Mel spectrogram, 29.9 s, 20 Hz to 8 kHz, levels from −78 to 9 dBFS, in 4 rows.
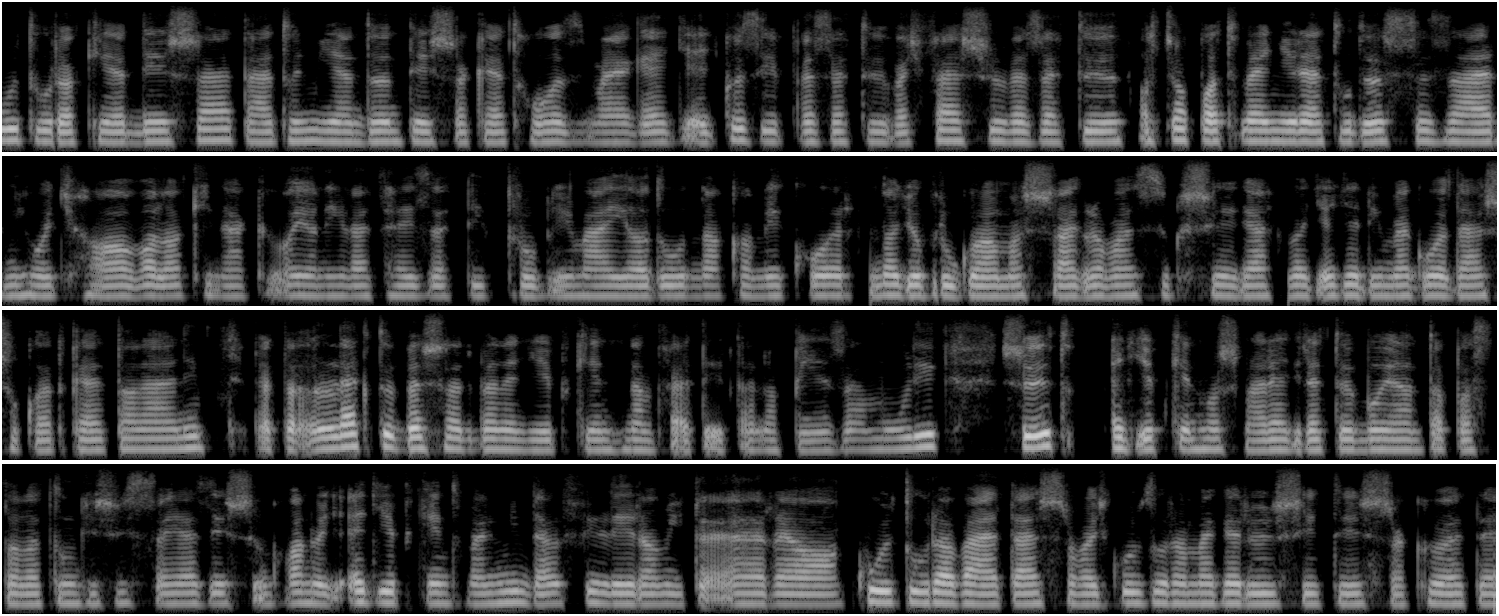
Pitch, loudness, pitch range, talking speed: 160 Hz, -23 LUFS, 155-165 Hz, 135 wpm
